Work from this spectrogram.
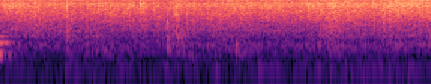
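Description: Okra frying in a pan while it is stirred, a steady close sizzle with scraping stir strokes throughout, no talk.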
